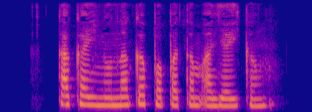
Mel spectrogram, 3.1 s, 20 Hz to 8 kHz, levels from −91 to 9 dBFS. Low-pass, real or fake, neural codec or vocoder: 7.2 kHz; real; none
